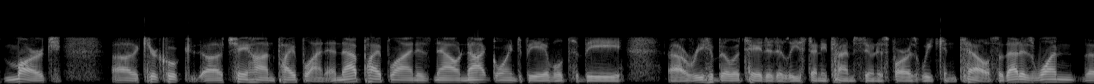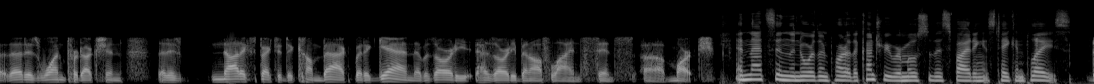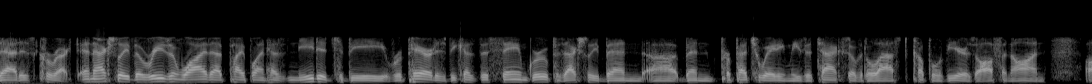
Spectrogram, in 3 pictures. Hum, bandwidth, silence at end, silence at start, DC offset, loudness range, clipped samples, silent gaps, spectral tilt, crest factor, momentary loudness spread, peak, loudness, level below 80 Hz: none; 14.5 kHz; 0 s; 0.05 s; under 0.1%; 3 LU; under 0.1%; none; -5.5 dB/octave; 14 dB; 7 LU; -16 dBFS; -30 LUFS; -66 dBFS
